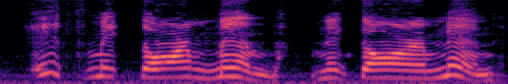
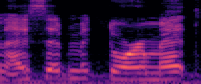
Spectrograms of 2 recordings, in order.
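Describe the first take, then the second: First: Slow, loud correction of McDormand; "McDormand" drawn out and loud, each syllable hit hard; mock correction. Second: Said in the usual way. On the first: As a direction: spell out "McDormand" slowly and loudly, like a know-it-all correcting her. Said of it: "I get people still saying". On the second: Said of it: "I'm sorry, I was crying".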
